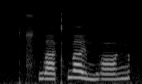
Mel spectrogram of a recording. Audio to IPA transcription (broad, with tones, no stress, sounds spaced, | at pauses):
t͡sʰ w ä˧˥ kʰ w a˥˩ ɪ̯ m w ɑ˧˥ ŋ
